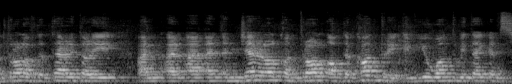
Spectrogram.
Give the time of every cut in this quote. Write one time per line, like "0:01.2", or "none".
none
